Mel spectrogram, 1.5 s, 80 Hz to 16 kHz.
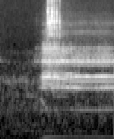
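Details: MSI GE60 laptop, about 3 years old: fan spins up into steady buzzing whine with harsh hiss; failed cooling fan bearing, fixed by replacing the fan.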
